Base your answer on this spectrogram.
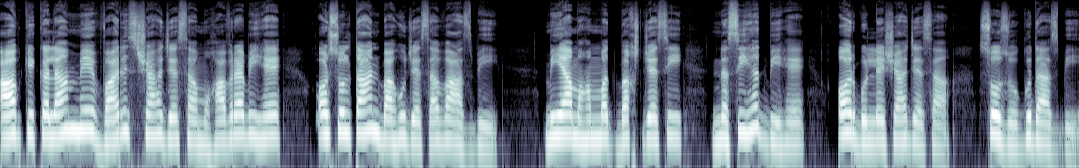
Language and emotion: Urdu, neutral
